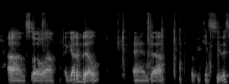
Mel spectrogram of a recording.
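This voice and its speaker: A man speaks over noticeable background noise. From Soviet Union. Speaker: magician; guest. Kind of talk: magic performance patter; casual chat. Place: home room. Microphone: webcam.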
